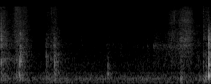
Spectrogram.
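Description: A sheet of construction paper rustling and crackling as it is bent and folded by hand, with a few short crackles, most of them in the first half second, then faint handling.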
